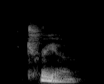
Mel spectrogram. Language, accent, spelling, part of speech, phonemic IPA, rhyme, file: English, Southern England, trio, noun, /ˈtɹi.əʊ/, -iːəʊ, LL-Q1860 (eng)-trio.wav
- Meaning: 1. A group of three people or things 2. A group of three musicians 3. A piece of music written for three musicians 4. A passage in the middle of a minuet, frequently in a different key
